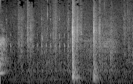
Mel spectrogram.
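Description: A small plastic bag of sequins being handled: faint rustling and light ticking as the sequins shift inside, with two sharper clicks about a second in.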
